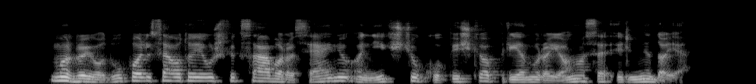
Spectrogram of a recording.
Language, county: Lithuanian, Tauragė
